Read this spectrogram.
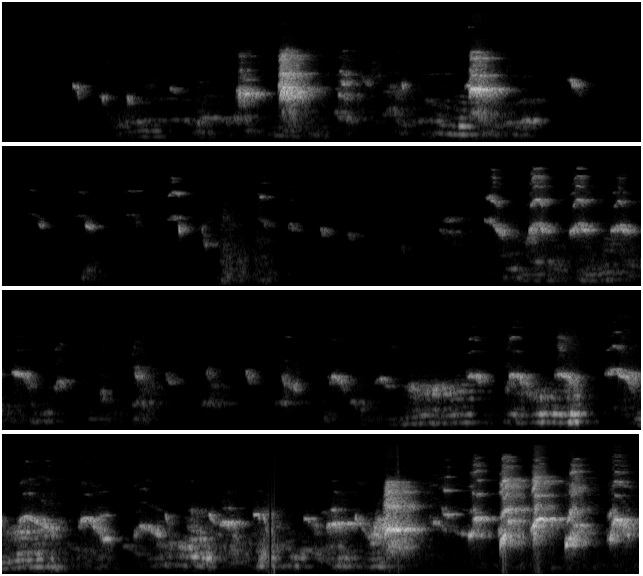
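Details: Cavalier King Charles Spaniel puppies playing together in a home puppy pen, a busy stream of rapid squeaky yips, whines and little barks, growing denser and louder toward the end.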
